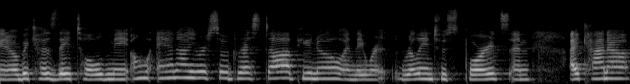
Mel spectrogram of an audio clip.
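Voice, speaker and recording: On a very clean recording with a silent background, a woman with a high pitch speaks at a moderate pace in a monotone, flat intonation. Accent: Czech. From Czech Republic. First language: Czech. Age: young. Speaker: former exchange student. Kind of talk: interview. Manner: halting.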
